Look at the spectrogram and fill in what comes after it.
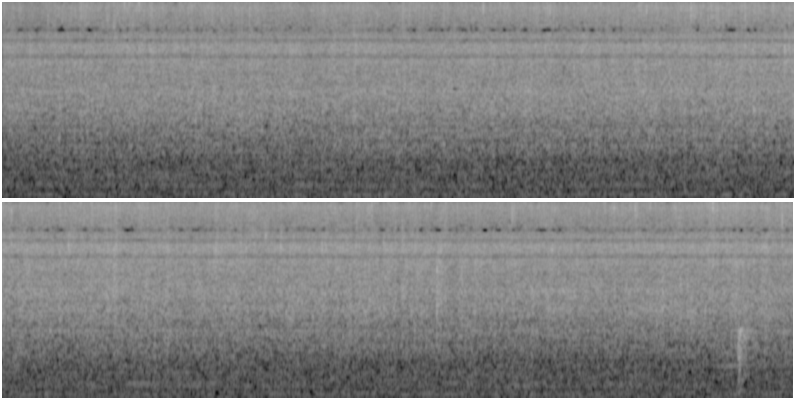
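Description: Minced chicken keema sizzling steadily in a pan on a gas flame, with a faint tap or two near the end.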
